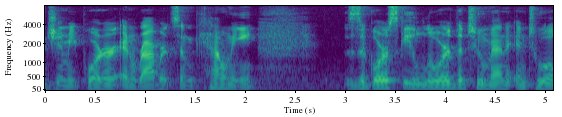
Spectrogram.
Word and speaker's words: Zagorski: Okay, so while Liz looks at that, we're gonna move on to Edmund Zagorski, I believe is how you say it, Z A G O R S K I, o r s k i.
